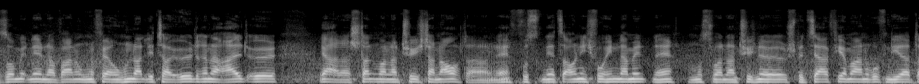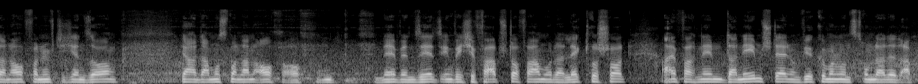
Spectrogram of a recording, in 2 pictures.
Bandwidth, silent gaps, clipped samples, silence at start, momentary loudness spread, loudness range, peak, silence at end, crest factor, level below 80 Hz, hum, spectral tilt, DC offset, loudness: 14 kHz; none; under 0.1%; 0 s; 6 LU; 2 LU; -2 dBFS; 0 s; 16 dB; -50 dBFS; none; -6.5 dB/octave; under 0.1%; -18 LUFS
